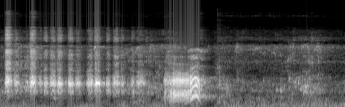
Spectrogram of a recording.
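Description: A dog gives a quick run of short, gurgling yaps, then one louder drawn-out bark with a wavering pitch, followed by near silence. No one speaks.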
